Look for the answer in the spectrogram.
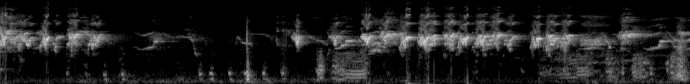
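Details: Young Javan myna singing actively and imitating rivals: scattered clucking notes, then a rapid, rhythmic series of squeaky, rasping chatters, with a pause and a final harsh phrase.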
